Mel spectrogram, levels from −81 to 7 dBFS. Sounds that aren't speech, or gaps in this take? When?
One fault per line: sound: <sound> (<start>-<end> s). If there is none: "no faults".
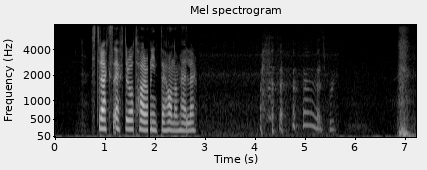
sound: dropout (1.9-1.9 s)
sound: laugh (4.1-5.6 s)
